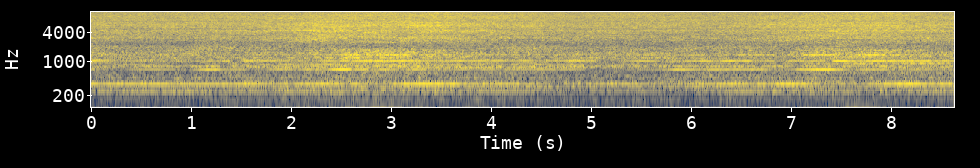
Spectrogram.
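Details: 2002 Hoover PowerMax II U5246-940 Elite upright vacuum with 12 amp motor and 20-blade fan impeller, after motor work: loud, steady high-pitched roar with even fan whine, no surging or rattles; strong, normal healthy motor.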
